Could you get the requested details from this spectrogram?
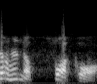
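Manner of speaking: loud line with voice pitched very high. Retelling calling out a messenger in front of the boys, retelling saying it loud. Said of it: "So I say it loud".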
